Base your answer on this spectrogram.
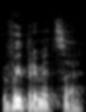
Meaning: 1. to stand up straight, to become straight; to erect oneself, to draw oneself up 2. passive of вы́прямить (výprjamitʹ)
- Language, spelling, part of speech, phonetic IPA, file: Russian, выпрямиться, verb, [ˈvɨprʲɪmʲɪt͡sə], Ru-выпрямиться.ogg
